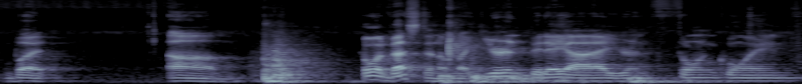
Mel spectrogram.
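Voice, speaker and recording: A man's voice: deep voice, steady tone, unhurried, reverberant, background noise. A man hosting a casual crypto livestream, loose and joking, greeting chat viewers by name while talking into a laptop mic. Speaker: livestream host. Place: indoor room, laptop mic. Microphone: laptop mic, no headphones.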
